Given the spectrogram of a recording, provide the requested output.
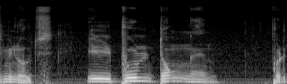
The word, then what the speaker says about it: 동안: Vocês vão reparar que os coreanos, quando falam rápido, eles vai juntar o som de G aqui no final, né? Com A, ficaria Dongan. Mas não tão forte. Dongan, como se tivesse meio fanho, enfim. Também Dongan, ou se pode pronunciar Tongan.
